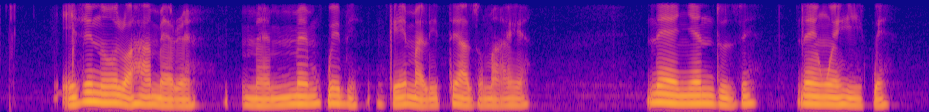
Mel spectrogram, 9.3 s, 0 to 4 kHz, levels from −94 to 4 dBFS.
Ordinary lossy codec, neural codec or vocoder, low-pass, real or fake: none; none; 3.6 kHz; real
